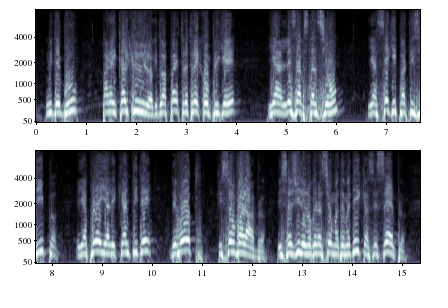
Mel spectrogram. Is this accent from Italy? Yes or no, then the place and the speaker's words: yes; Italy; qu'en Italie, je suis italien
